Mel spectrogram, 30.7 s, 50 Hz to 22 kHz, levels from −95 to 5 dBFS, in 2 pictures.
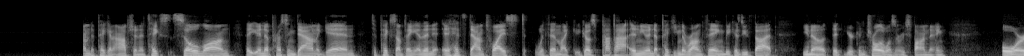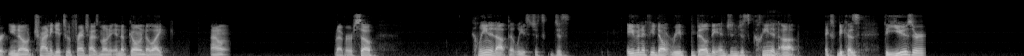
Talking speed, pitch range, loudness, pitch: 180 wpm, 90-120 Hz, -28 LUFS, 105 Hz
